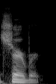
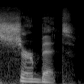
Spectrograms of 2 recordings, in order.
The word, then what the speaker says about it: sherbet: no she's saying okay my brother just said sherbert sherbert though oh it's sherbet and i can't believe it and i can't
